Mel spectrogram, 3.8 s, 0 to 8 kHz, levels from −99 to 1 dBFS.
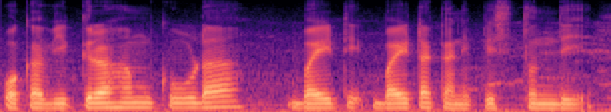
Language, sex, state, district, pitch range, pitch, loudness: Telugu, male, Telangana, Hyderabad, 120-130 Hz, 125 Hz, -18 LUFS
